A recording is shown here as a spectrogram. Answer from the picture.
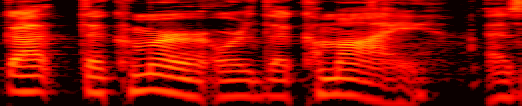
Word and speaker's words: Khmer: estier next we've got the khmer or the kamae as it's supposed to be pronounced but everyone calls it them the kimmer so kamer so battle elephants which are their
